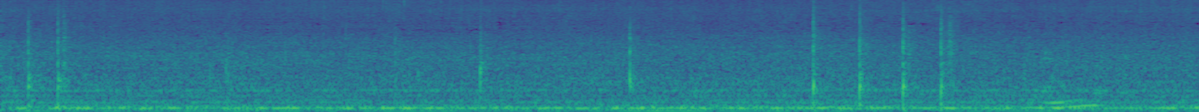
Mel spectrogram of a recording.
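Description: Wooden spatula clicking and scraping against a wok as dollops of yogurt go in over the chicken and vegetables, a few sharp knocks clustered about four seconds in. Under it a steady low mechanical hum runs throughout.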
